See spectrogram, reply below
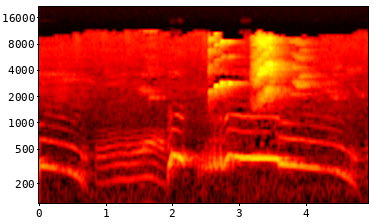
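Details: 'Crying' call of a puter pelung collared dove: a low, downward-sliding coo, a short pause, a rough rising burst, then a sustained note that sags slowly, with a brief rustle partway through.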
